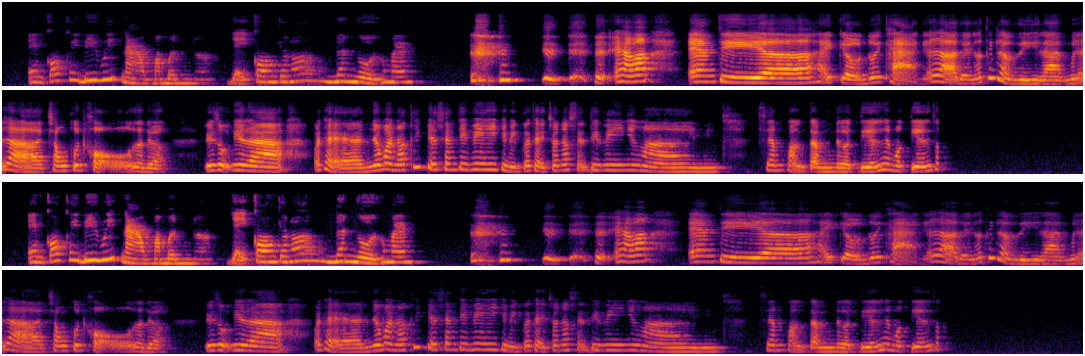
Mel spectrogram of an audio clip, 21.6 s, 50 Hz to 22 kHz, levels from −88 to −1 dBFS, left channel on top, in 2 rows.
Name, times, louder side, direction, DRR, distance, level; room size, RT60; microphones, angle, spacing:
voice 1, 0.3-4.1, right 4 dB, 50° right, 0.6 m, -25 dB
voice 2, 4.7-12.5 12.8-18.0 18.4-20.2, left 7 dB, 75° left, 0.5 m, -25 dB
14.5 x 7.6 x 2.3 m
head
